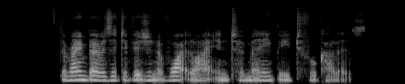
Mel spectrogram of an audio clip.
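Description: From start to finish, the speech is band-limited, with nothing above 15 kHz, and carries two layers of coding damage at once: a smeared, swirly texture typical of low-rate HE-AAC, and a separate grainy, warbling coarseness. This is likely transcoding between lossy codecs, with a very low-rate HE-AAC pass followed by a Vorbis pass at a moderate rate. A single codec would leave one consistent signature, but here the second encoder spends its bits preserving the first one's artefacts while adding its own.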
